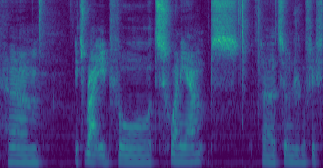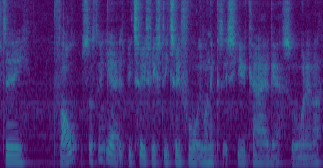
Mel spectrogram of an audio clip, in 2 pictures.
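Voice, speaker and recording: Someone with a British accent talks at a moderate pace. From UK. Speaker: DIY ebike builder streaming a build. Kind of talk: live stream tutorial. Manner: casual, hesitant with many fillers.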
